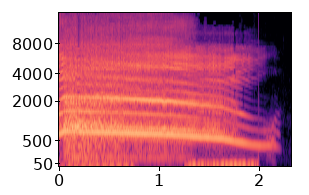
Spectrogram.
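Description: A high-pitched cartoon character's voice holding one long, loud yell that slides slowly down in pitch and fades out at the end.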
